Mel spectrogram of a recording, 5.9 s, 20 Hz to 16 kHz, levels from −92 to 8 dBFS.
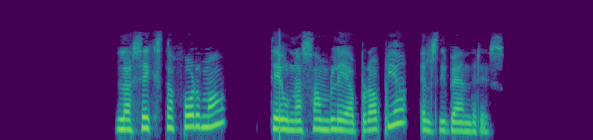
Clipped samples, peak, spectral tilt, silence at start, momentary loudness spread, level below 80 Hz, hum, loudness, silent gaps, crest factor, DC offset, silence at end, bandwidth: under 0.1%; -2 dBFS; -6.5 dB/octave; 1.15 s; 12 LU; -56 dBFS; none; -18 LUFS; 2.28-2.70 s, 4.08-4.19 s; 18 dB; under 0.1%; 0.9 s; 7.4 kHz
